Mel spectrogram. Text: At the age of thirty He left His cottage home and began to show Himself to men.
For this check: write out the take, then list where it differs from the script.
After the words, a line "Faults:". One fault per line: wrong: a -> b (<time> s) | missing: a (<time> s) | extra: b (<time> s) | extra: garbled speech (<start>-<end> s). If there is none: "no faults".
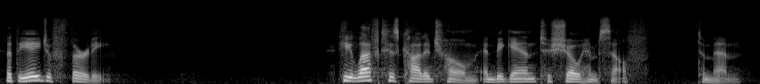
At the age of thirty He left His cottage home and began to show Himself to men.
Faults:
no faults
